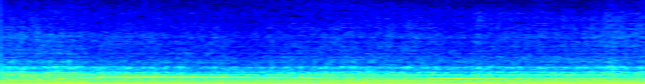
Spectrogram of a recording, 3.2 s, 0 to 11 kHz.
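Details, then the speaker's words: 2007 Volvo XC70 five-cylinder turbo, lifted, cold start: low, steady idle with an even beat and no knocks or ticks, faint siren in the background; engine healthy, no issues in that department. "can't really hear it from just a cold start but this car has a 5-cylinder turbo which is pretty much the whole reason I bought this car and it just doesn't really have any issues in that department at least"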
